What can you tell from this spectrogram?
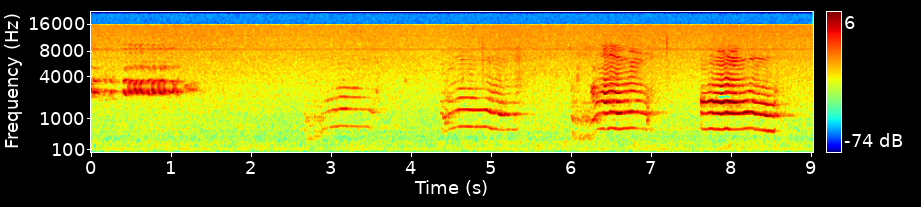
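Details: A female Chinchilla silver Persian cat, filmed by hidden camera alone in a quiet room, carries her toy bird from the toy box and 'sings' for attention: a brief high chirp, then four long, rising-and-falling meows, each louder.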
